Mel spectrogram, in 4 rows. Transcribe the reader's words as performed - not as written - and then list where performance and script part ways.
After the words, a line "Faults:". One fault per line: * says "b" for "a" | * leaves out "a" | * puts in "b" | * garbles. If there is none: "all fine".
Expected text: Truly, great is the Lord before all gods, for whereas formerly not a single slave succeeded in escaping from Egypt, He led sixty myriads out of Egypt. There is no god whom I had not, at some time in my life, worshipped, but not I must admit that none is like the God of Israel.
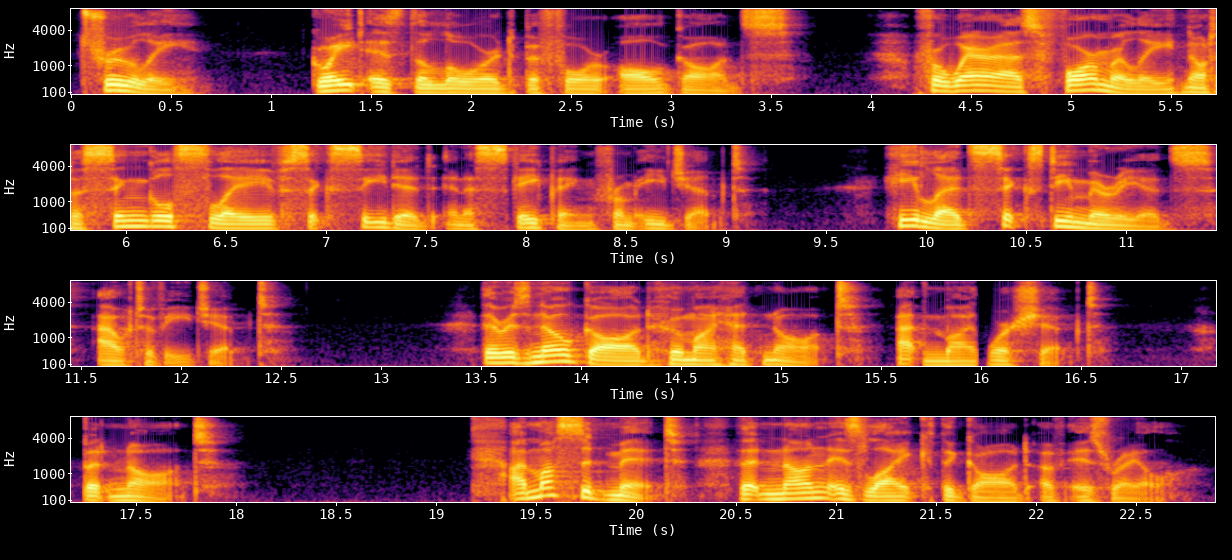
Truly, great is the Lord before all gods, for whereas formerly not a single slave succeeded in escaping from Egypt, He led sixty myriads out of Egypt. There is no god whom I had not, at in my worshipped, but not I must admit that none is like the God of Israel.
Faults:
* leaves out "some time"
* leaves out "life"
